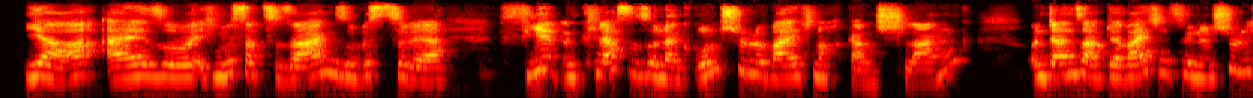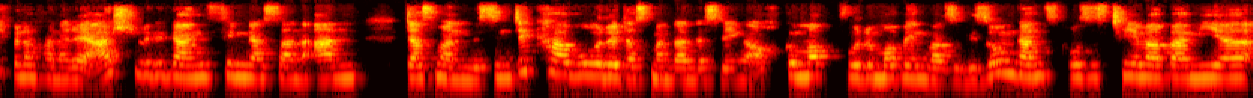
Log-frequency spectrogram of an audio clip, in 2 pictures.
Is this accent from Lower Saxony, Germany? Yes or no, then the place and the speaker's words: yes; Hanover, Lower Saxony, Germany; moved away as an adult; now in Kreiswarndorf, Germany; Ich komme gebürtig aus Raum Hannover und bin zu meinem jetzigen Freund gezogen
